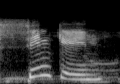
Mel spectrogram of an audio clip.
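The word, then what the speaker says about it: cinquain: Sinkane is pronounced as Sinkane, is an easy-to-write poetry style as it has only 5 lines with few words in each line.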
